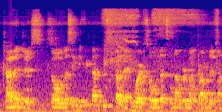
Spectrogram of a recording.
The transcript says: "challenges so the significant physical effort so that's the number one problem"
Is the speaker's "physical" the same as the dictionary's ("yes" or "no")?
no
